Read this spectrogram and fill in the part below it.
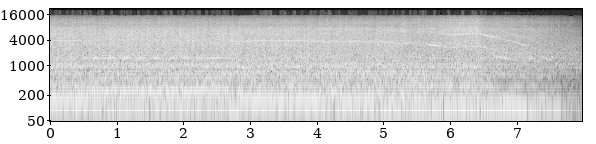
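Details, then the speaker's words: Nitro Hemi Cuda funny car first fire-up on gas, mag switch on: fires and revs hard for several seconds, then the pitch sags and it coasts down and quits; crew suspects it ran out of fuel. "It sounded like it just ran out. It does sound like totally just ran out of gas."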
